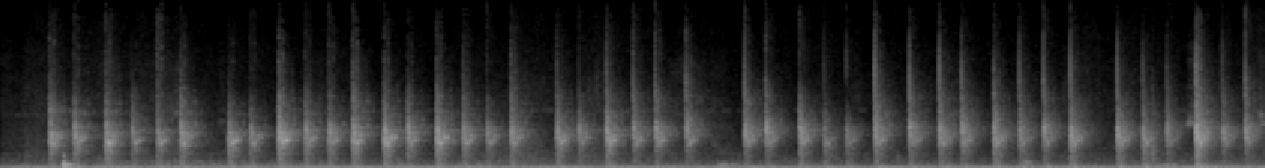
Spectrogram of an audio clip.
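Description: Chalk tapping and clicking against a blackboard while writing fractions, several sharp taps a second in an uneven rhythm, over a steady low hum.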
